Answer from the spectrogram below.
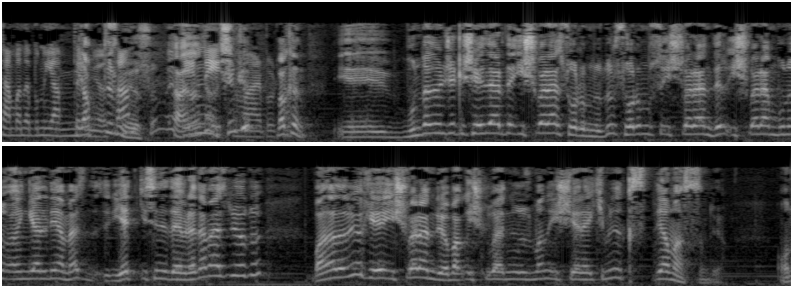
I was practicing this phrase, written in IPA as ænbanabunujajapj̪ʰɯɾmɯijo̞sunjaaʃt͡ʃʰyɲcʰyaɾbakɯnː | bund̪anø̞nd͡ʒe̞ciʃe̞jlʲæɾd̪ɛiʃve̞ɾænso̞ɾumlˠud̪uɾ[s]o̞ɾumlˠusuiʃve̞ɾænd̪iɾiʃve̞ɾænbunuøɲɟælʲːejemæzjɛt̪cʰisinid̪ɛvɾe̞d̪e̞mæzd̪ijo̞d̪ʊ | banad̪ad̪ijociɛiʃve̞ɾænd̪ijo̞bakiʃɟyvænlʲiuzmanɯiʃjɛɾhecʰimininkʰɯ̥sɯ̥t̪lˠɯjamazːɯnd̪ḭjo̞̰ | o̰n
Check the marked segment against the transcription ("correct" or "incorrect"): correct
